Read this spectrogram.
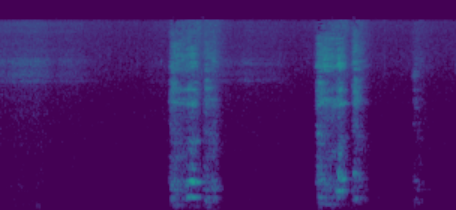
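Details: Adult woman with a chest cough after catching a throat infection: two harsh, chesty coughing bouts in a small echoing bathroom, then a faint third cough.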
